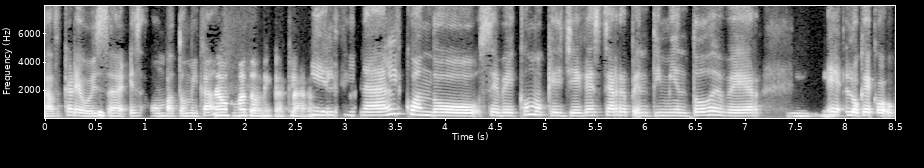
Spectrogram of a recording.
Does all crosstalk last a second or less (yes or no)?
yes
